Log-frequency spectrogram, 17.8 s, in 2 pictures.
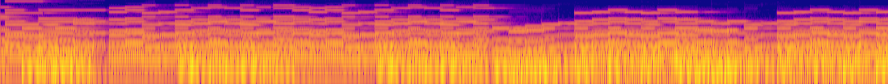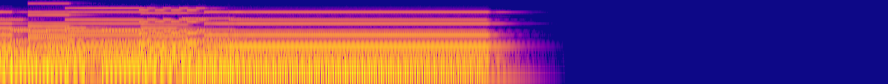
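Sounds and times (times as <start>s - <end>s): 
arranged organ fugue: 0.0s - 14.0s.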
